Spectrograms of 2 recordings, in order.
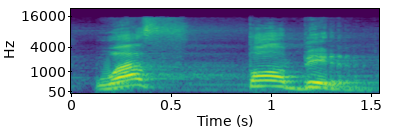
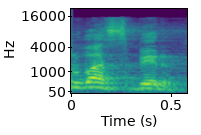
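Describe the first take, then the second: First: "wastobir" diucapkan lambat dan keras; drawn-out wastobir. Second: Said in the usual way. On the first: Shown as a demonstration. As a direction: tekankan dan panjangkan "wastobir". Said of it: "ada kalimat lain". ("wastobir" diucapkan panjang dan keras, ditekan) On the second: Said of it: "bukan wasbir".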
